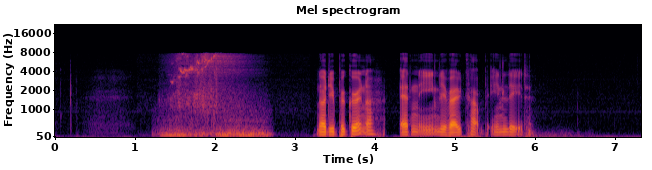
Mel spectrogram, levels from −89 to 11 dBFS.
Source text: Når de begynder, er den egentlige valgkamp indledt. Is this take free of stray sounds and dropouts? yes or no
no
